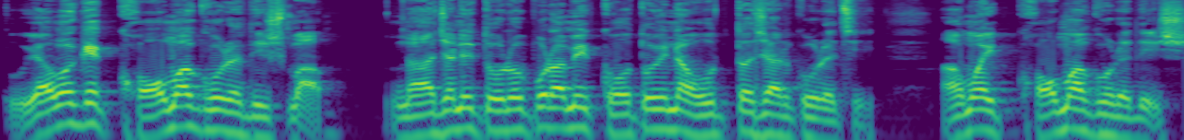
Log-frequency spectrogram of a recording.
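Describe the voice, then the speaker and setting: A man's voice: lowish voice, lively intonation, a little fast, warm tone, soft background music. A man voicing a fatherly king in a cartoon fairy tale, theatrical and emphatic. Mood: remorseful.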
